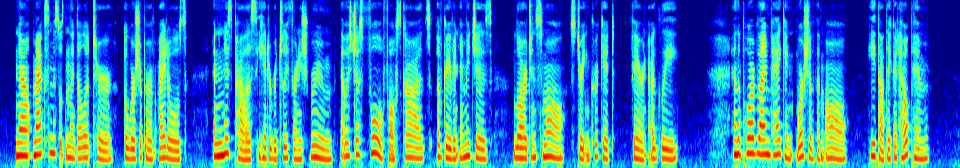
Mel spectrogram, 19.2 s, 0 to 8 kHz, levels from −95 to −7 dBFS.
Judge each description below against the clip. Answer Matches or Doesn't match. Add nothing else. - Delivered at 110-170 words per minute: Matches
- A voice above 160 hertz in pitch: Matches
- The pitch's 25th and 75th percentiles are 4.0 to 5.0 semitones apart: Matches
